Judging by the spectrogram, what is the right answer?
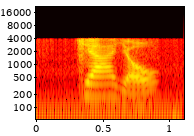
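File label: "jia1you2", Chinese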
